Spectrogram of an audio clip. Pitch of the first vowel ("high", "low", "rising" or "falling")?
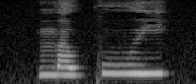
high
